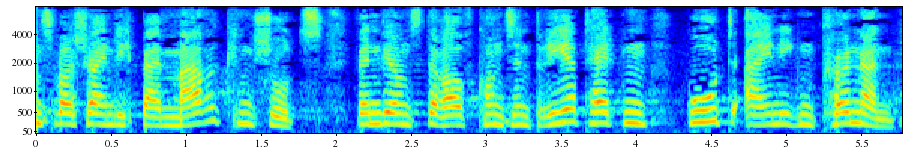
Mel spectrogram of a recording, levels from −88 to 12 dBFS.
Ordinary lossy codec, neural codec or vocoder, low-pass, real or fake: none; none; none; real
